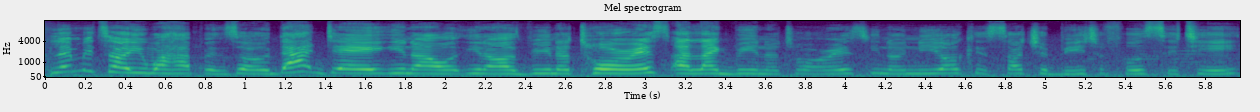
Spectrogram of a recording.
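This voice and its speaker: A high-pitched woman's voice at a very fast pace with hardly any pauses, fairly even intonation, and noticeable background noise. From Ghana, then London from age nine. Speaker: actress and TV presenter. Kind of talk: casual interview. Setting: outdoors in Times Square. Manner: hesitant, many fillers.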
